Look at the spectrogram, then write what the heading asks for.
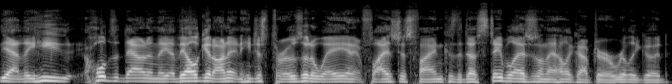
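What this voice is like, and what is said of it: Usual voice. Nothing is said of it.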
